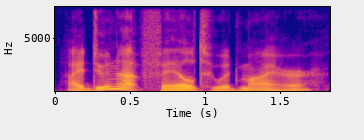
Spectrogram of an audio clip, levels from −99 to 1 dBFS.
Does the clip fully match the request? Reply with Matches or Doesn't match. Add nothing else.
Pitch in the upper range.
Doesn't match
